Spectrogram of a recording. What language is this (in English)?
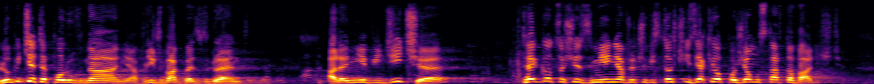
Polish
